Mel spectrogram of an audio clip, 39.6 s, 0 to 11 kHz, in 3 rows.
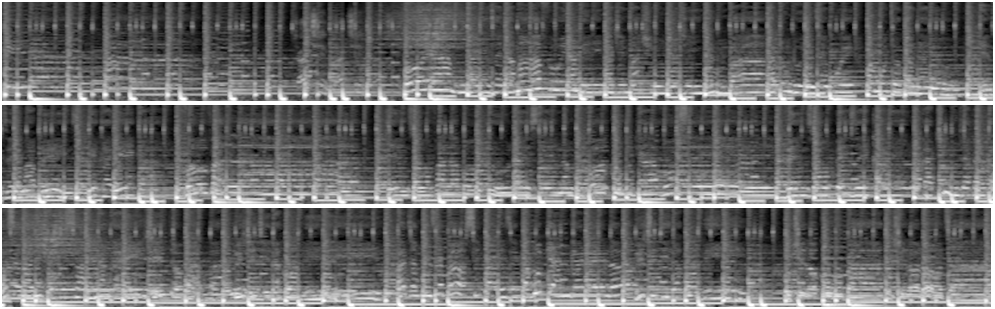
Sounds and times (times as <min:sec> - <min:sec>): Rapping: 0:00.0 - 0:02.5, 0:03.9 - 0:39.6
Afrobeat: 0:00.0 - 0:39.6
Hip hop music: 0:00.0 - 0:39.6.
